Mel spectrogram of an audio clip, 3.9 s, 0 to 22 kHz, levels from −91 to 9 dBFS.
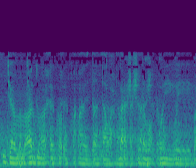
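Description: Right from the start there's a doubled audio track: a second copy of the speech trails the first by roughly a third of a second, maybe 5 dB down. It has no reverb tail or room colour, just a clean duplicate out of step with the original, so it comes across as a flat slapback. The likely cause is the same signal being picked up twice, once through a slower path.

Throughout, the speech carries heavy MP2 compression damage. Nothing makes it above 6.1 kHz, so it's dull and boxy, and what's left has that gurgly, granular texture from coarse quantisation, with upper bands flickering in and out. That degree of damage likely comes from a very low bitrate, in the neighbourhood of 32 kbps.

On top of that there are overlapping chunks. At 0.41 s (just before "waxay kor"), 1.51 s, 2.61 s and 3.71 s, about 100 ms of audio plays twice. That's a steady once-per-second pattern, which fits processing in 1-second chunks where each one starts a little before the previous one finished. 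Each join comes through as a small stutter or hiccup.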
